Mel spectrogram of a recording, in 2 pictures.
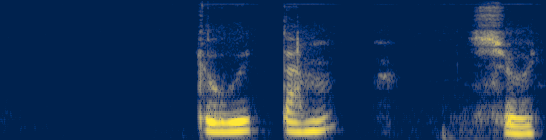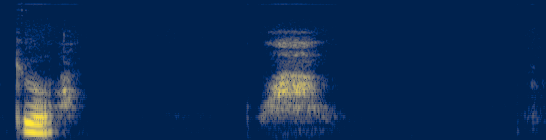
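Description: A woman speaks briefly and softly close to a microphone.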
